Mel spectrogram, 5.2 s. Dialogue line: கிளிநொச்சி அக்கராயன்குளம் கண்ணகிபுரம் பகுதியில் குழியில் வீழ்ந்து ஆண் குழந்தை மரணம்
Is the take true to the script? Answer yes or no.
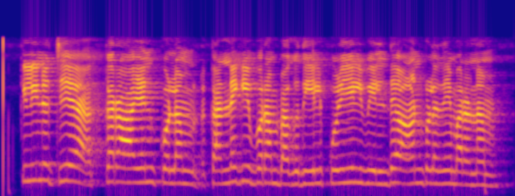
yes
